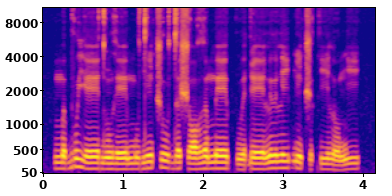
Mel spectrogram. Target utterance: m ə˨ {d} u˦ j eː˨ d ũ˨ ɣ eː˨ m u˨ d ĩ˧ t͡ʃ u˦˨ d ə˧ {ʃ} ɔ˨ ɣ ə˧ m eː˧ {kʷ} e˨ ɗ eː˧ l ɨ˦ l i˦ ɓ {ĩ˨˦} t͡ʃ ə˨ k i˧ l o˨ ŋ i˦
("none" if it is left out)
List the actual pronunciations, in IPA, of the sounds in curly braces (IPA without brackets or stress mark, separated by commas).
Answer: b, ʃ, kʷ, ĩ˧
